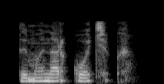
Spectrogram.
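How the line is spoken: Whisper. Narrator (Russian): прошептал он

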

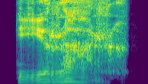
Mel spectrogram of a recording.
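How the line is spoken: Growl. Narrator (Russian): прорычала графиня

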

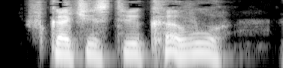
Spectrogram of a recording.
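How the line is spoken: Mocking question. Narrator (Russian): насмешливо спросил Дзюба

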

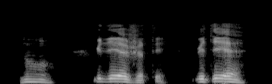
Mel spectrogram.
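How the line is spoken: Girl's quiet moan. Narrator (Russian): тихо простонала девушка

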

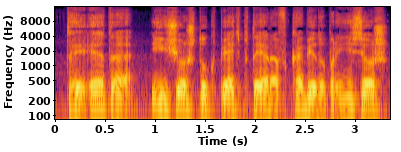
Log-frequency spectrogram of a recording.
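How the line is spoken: Orc shouting after someone. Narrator (Russian): крикнул орк вслед

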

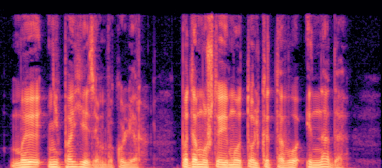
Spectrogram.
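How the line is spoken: Calm explaining. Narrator (Russian): спокойно объяснил Адамберг

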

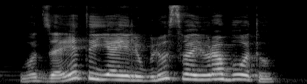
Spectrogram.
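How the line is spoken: Short chuckle. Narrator (Russian): хохотнул Гриша

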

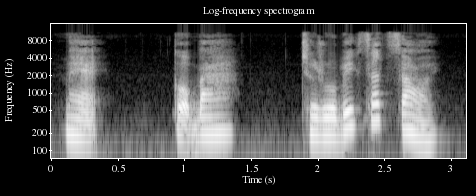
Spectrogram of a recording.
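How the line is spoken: Excited child laughing. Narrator (Vietnamese): Phi Phi vừa cười vừa vui vẻ, nói bằng một giọng phấn khích

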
